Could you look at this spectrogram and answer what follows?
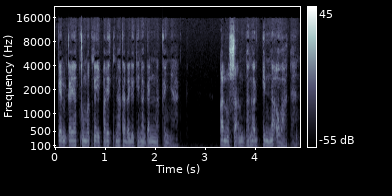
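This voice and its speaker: A man's voice: on the low side, steady tone, a little fast, a little mellow, breathy edge, no room sound, clean studio sound. An actor in an Ilocano radio drama playing an earnest, reassuring young man running away with his sweetheart.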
